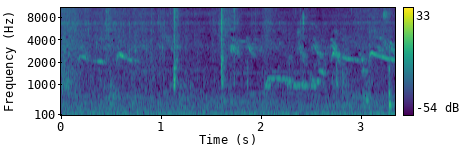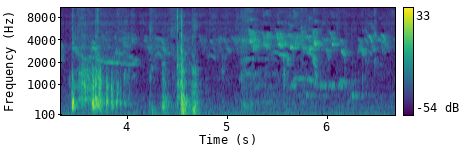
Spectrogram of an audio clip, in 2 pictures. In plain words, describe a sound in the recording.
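A knife scrapes the scales off a fish in quick, rough strokes.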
